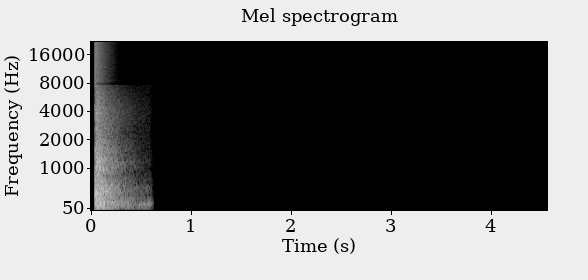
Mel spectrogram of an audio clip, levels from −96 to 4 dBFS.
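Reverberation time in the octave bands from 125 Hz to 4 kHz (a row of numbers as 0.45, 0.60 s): 1.5, 1.0, 0.65, 0.60, 0.55, 0.65 s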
